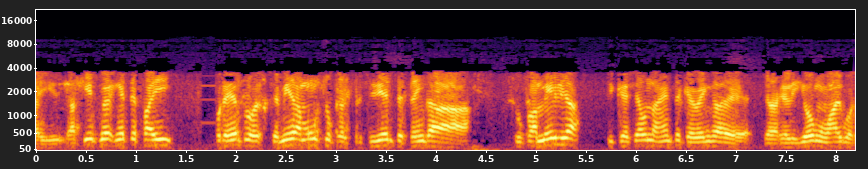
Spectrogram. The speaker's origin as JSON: {"language": "Spanish", "country": "Cuba", "moved": "yes", "said": "yo me vine de Cuba porque yo vivía sin dignidad"}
